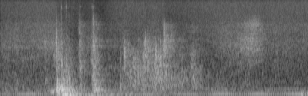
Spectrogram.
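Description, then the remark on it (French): A young woman closes a door, which swings shut with a solid thud, followed by a few lighter clicks and rattles as it settles, over a faint low hum. “Il se retourne, c'est sa sœur. Elle ferme la porte.”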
